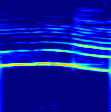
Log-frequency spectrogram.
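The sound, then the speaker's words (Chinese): A voice imitates a fire engine siren with a sustained wailing tone that rises slightly, then breaks into a second note that slowly slides downward. It is loud and carries no other sound. “然后消防车的话呢，什么声啊？”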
